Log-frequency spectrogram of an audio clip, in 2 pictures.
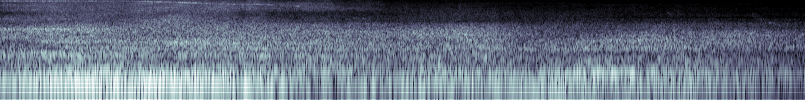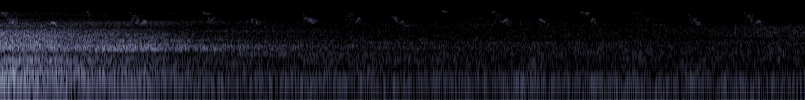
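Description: A car driving past on the road, loudest about a second in and fading away by about halfway through. As it dies away, a bird gives a run of short, high chirps.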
